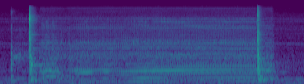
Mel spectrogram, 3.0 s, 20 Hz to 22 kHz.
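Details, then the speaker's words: Sony PCM-2500A DAT recorder with PCM-2500B unit: transport clunks, thin steady motor whir, almost no reel drive, tape spills and stops; worn reel clutches suspected. "there's a tiny tiny bit of real drive but hardly any uh it sounds like the motors are spinning but probably it's got um worn out clutches"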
